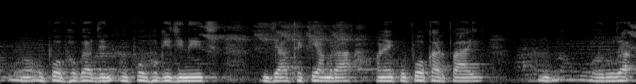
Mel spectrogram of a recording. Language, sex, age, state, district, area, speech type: Bengali, female, 45-60, West Bengal, Uttar Dinajpur, urban, spontaneous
